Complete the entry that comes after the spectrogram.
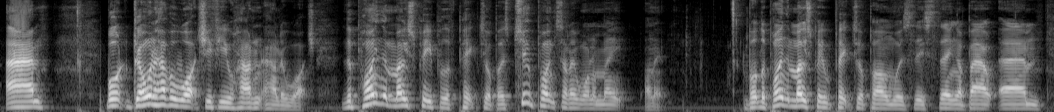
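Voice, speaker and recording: A man with a hoarse, gravelly voice talks through his own commentary in a rambling, unscripted way, often restarting sentences mid-thought and dropping blunt swear words and wry asides. His voice sits at an ordinary middle pitch for a man. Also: big pitch swings, moderate pace, fairly bright tone. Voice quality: gravelly, husky. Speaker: YouTube commentator. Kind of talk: casual spoken commentary vlog.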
